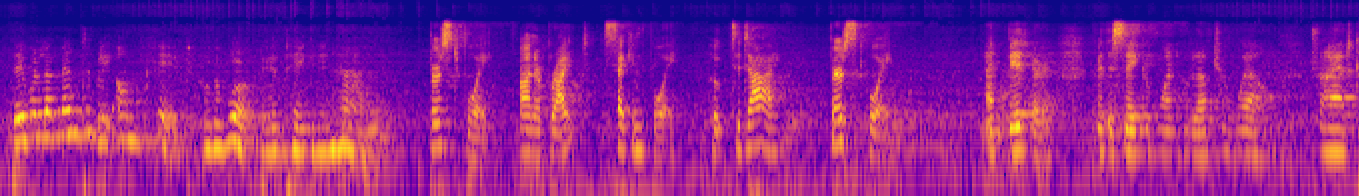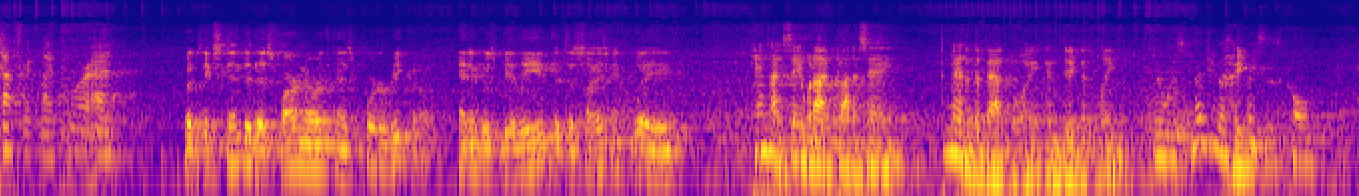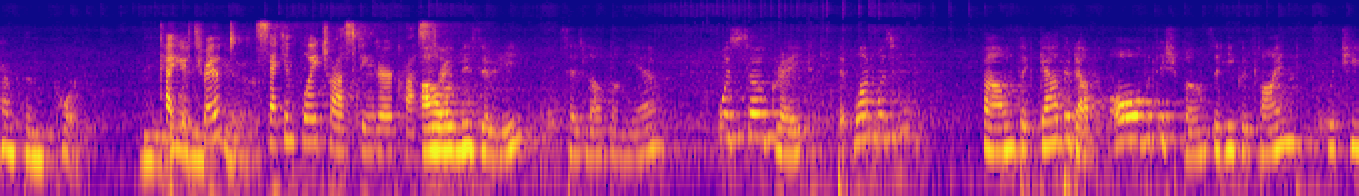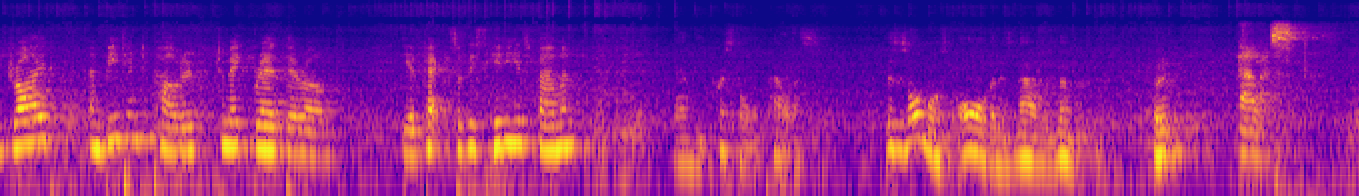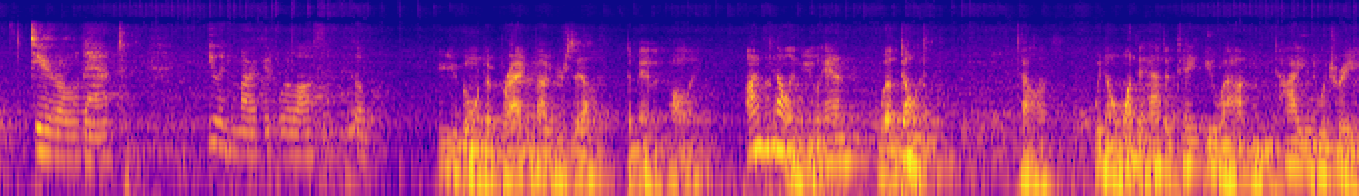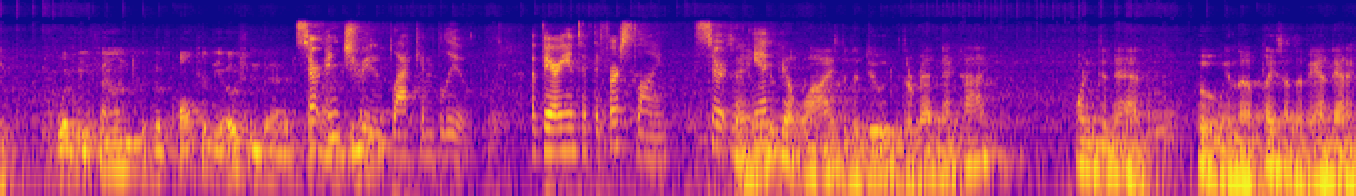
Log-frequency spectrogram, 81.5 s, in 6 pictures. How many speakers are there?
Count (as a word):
six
